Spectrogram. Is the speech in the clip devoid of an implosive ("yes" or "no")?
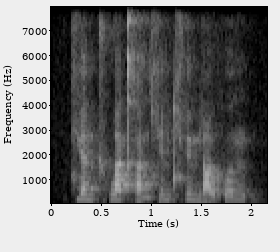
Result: yes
